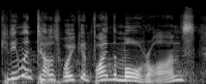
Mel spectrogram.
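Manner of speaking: high, swooping, fake Australian accent. Retelling a friend asking around a mall in an Australian accent: imitating Mike's fake Australian accent. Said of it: "talking in an Australian accent".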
